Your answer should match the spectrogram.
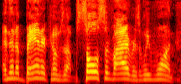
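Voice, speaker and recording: A middle-aged man hosting a podcast, telling casual anecdotes in an animated, excitable way with some swearing. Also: high-pitched, a little fast. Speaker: podcast host.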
